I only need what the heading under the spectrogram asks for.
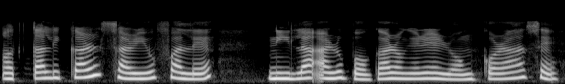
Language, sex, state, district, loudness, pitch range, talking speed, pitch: Assamese, female, Assam, Kamrup Metropolitan, -12 LUFS, 255-295 Hz, 95 wpm, 270 Hz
